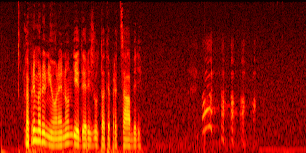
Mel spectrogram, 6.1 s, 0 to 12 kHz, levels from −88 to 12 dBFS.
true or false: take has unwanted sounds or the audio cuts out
true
